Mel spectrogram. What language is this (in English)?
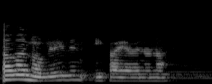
Icelandic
